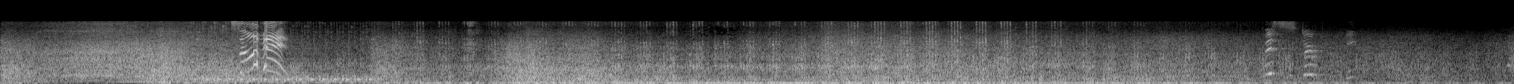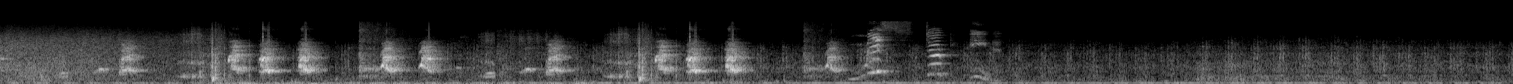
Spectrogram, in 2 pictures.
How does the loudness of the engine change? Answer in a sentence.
The loudness of the engine goes down.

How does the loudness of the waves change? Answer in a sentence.
The volume of the waves goes down.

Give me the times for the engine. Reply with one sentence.
You can hear the engine from 0.2 to 30.2 s.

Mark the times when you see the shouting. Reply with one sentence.
The shouting can be heard from 2.3 to 2.9 s, from 12.7 to 13.6 s and from 23.6 to 25.1 s.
